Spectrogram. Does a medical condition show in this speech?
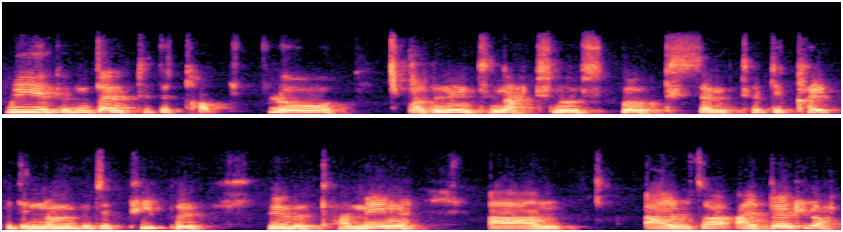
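Yes: deafness; relies on lip reading; deafness audible in voice.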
